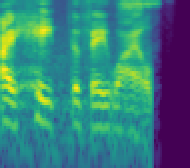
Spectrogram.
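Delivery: low, grumbled mutter under the breath. Game narrator voices a character's reaction; cursing quietly under breath. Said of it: "you hear him curse quietly under his breath".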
